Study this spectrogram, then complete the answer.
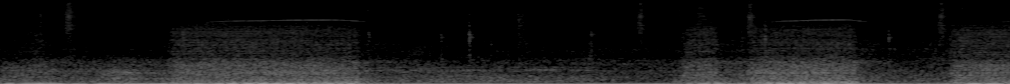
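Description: A truck engine rumbles steadily, swelling and easing as it drives.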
